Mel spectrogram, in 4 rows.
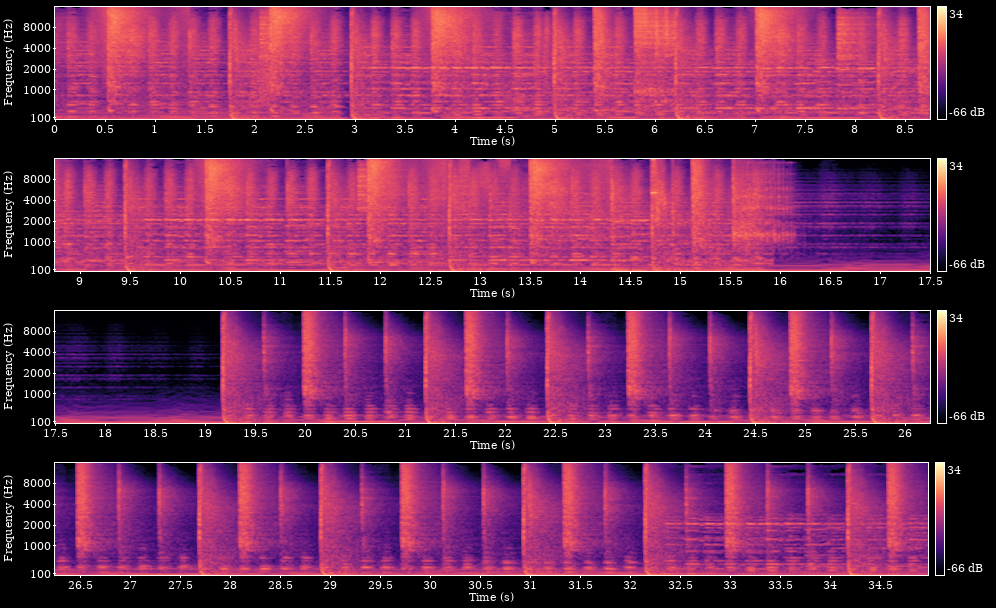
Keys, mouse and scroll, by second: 0.6 double click, 1.4 alt+click, 2.0 click, 2.3-2.6 alt+scroll down 1, 3.4-3.8 alt+scroll up 1, 3.8-4.1 alt+scroll down 1, 4.1 click, 5.8-6.4 alt+scroll up 3, 6.6 click, 7.1 double click, 7.4 click, 7.7 alt+scroll down 1, 8.1 alt+scroll up 1, 8.4 click, 9.5 double click, 9.8 click, 10.9 double click, 11.4 alt+scroll down 1, 11.8 alt+scroll up 1, 12.1 click, 13.0 double click, 13.2 click, 13.4 double click, 14.1 alt+scroll down 1, 14.5 alt+scroll up 1, 14.9 click, 15.6 double click, 16.0 click, 18.5 alt+scroll down 1, 18.9 alt+scroll up 1, 19.2 click, 19.5 alt+scroll down 1, 19.8 alt+scroll up 1, 20.5 click, 21.0 alt+scroll down 1, 21.6 alt+scroll up 1, 22.3 click, 22.5 double click, 24.4 click, 24.7-25.1 alt+scroll up 1, 25.6 click, 27.2 double click, 27.5 click, 28.9 double click, 29.3 alt+scroll down 1, 30.1 click, 30.8 alt+scroll down 1, 31.3-31.6 alt+scroll up 1, 31.9 click, 33.8 double click, 34.1 click.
